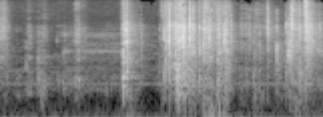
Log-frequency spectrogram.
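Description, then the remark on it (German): Crinkly packaging rustles and crumples as a snack box is opened, starting with a sharp crackle, then a longer burst of dense, bright crinkling that fades in and out. No one speaks. “Und ich öffne diese Box.”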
